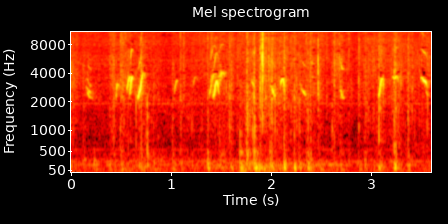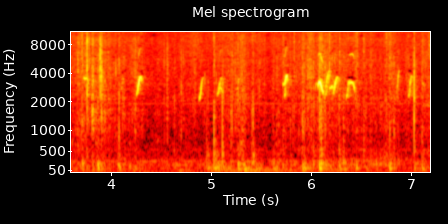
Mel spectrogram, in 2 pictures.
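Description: Cobb 500 broiler day-old chicks in a brooder peep and cheep in quick, scattered bursts, with light rustling and clucking, nearby and fairly quiet, without talking.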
